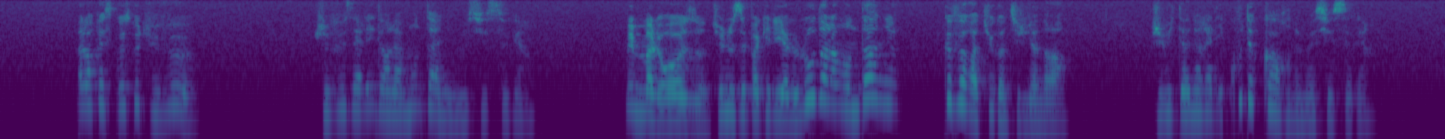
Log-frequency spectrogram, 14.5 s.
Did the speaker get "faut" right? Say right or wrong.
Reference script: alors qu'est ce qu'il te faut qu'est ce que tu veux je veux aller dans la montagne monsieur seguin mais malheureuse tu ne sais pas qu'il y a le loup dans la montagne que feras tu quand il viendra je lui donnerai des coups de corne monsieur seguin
wrong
